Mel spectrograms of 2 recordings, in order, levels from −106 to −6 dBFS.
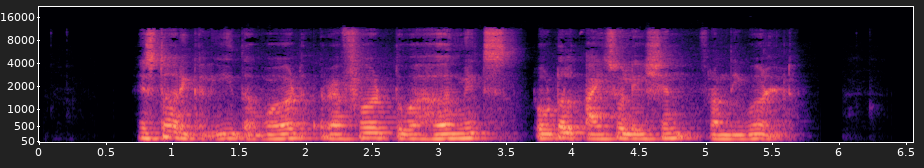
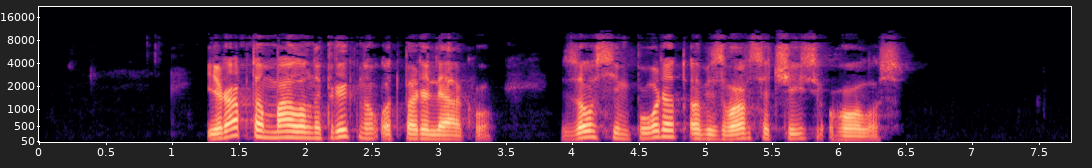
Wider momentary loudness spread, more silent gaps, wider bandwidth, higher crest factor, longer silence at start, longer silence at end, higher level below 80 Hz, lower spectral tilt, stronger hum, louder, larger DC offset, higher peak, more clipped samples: second, 7 LU vs 13 LU; neither; first, 12 kHz vs 9.8 kHz; about the same, 18 dB vs 20 dB; second, 0.75 s vs 1.25 s; second, 0.9 s vs 1.3 s; second, -72 dBFS vs -66 dBFS; about the same, -5.5 dB/octave vs -4.5 dB/octave; neither; second, -31 LUFS vs -19 LUFS; neither; second, -14 dBFS vs -2 dBFS; neither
